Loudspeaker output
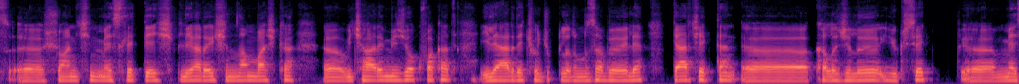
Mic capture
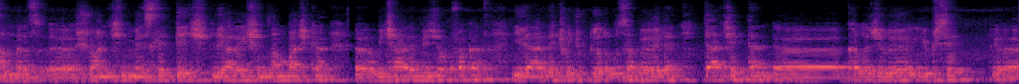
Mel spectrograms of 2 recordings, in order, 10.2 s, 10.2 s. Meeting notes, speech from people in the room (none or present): none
